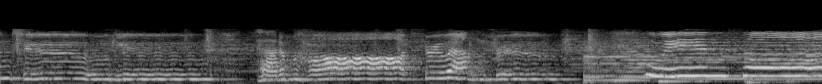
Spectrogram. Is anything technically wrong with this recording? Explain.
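No, the signal shows no technical faults at any point in the clip.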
